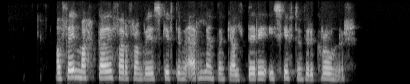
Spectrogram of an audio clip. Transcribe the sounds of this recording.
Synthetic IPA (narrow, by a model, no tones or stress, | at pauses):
awθejmːar̥kaðɪfaːɾafɾamvɪðscɪft̪ɪmɪðɛ̰ɾlɛnt̪ancalt̪ejɾɪʔiscɪft̪ʏmfɪɾɪɾ̥kʰɾoːwnʏ̰ɾ̥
